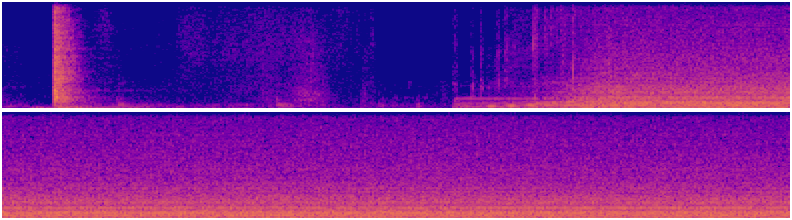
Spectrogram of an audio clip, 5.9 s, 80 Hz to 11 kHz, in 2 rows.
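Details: Rheem/Ruud gas forced-air furnace that had Error 57, with the original pressure switch refitted after sealing cracks in the inducer fan housing: quiet clicks, burners catch, steady blower hum holds evenly; normal light-off.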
